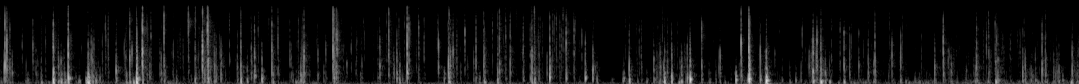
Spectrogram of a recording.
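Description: A clear plastic-film pack of sponge scourers is held in both hands while the fingertips squeeze and rub it. The result is a dense run of sharp crinkling crackles spread across the whole clip, with a soft low body under bright, snappy clicks. Brief quieter gaps break the crackling, notably around the six-second mark.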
